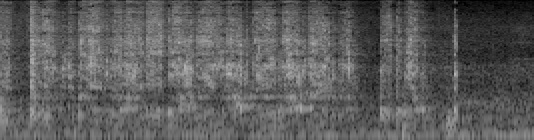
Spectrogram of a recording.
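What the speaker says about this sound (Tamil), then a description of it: "நல்லா மிக்ஸ் பண்ணிக்கோங்க." Spoon stirring chilli, coriander and garam masala powders in hot oil in a kadai, a steady scraping, sizzling rasp with a few sharper knocks near the end, close and moderately loud, no talking.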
